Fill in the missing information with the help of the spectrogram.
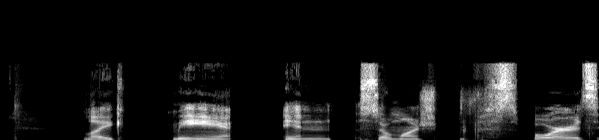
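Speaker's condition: Aphasia; stroke at 14, cause unknown, craniotomy, both sides paralyzed, wheelchair, right foot drop, out-of-state intensive therapy; no speech or voice at first, relearned reading, writing, speaking, occasional word substitutions, word-finding trouble

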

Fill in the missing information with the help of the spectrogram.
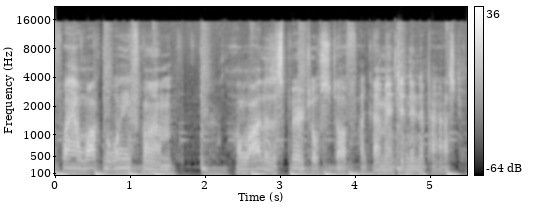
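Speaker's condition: Cerebral palsy; pre-op sedatives

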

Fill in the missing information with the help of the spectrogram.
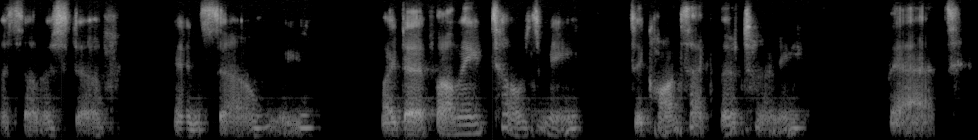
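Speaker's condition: Cerebral palsy; age 32, wheelchair user

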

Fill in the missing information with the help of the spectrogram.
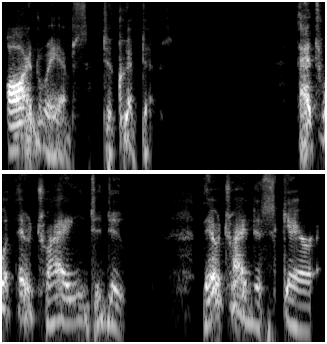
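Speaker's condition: Chronic voice problem; constant dry throat, urge to clear throat, stiff voice box loosening, easier when louder

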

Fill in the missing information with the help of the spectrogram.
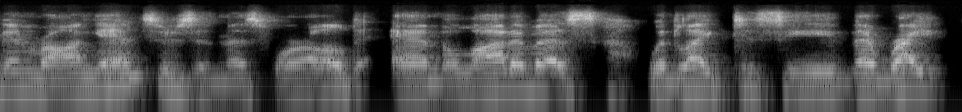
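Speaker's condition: Voice loss after throat polyp; two years after throat surgery, working with vocal coach to regain voice

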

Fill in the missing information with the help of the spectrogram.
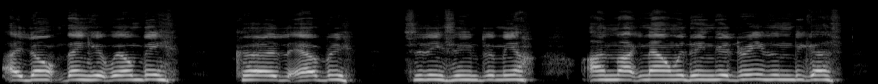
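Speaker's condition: Cerebral palsy; wheelchair user

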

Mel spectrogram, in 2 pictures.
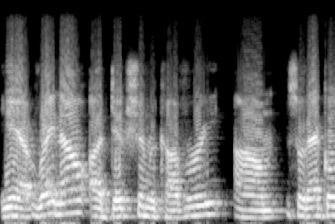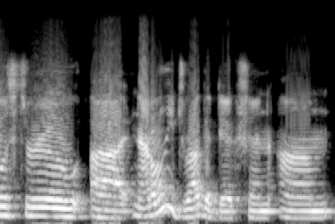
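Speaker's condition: No condition

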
